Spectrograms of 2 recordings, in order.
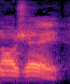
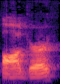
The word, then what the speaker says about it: Auger: and that is Claudine O'Shea or maybe it's pronounced auger it's it's spelled like auger AUG ER but being that she was a French woman I think the correct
